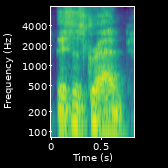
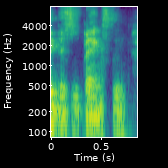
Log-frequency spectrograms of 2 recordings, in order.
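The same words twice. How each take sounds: First: Low, gruff telephone greeting; gruff Grad voice. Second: Low, quiet reply. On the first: Friend calling late at night, low and curt. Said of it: "it would just start out going". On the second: Sleepy scientist answering the phone, low and quiet. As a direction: answer low and soft, matching him. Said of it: "and I would say". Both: Retold or imitated.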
